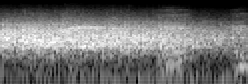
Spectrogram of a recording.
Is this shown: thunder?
no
